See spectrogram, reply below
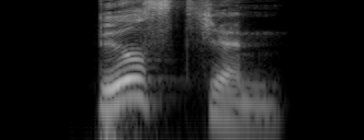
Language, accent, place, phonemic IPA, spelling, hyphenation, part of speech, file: German, Germany, Berlin, /ˈbʏʁstçən/, Bürstchen, Bürst‧chen, noun, De-Bürstchen.ogg
- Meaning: diminutive of Bürste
